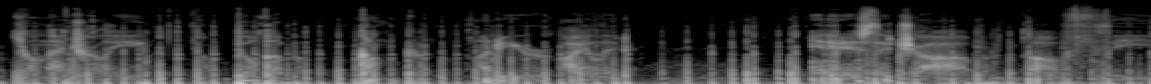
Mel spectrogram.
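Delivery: soft, voiceless whispered storytelling; ASMR whisper. Real, not acted. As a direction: whisper it gently, with unhurried pauses.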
